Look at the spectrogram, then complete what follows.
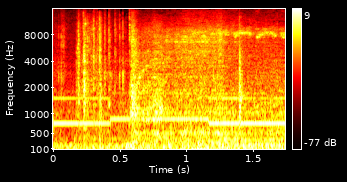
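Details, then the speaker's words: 2001 Ford Taurus after starter replacement: a short crank, then the engine catches cleanly and settles into a steady run with a thin whine over it. Starter was the fault, and the starter now works. "yep there we go starter the whole [Music] time"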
